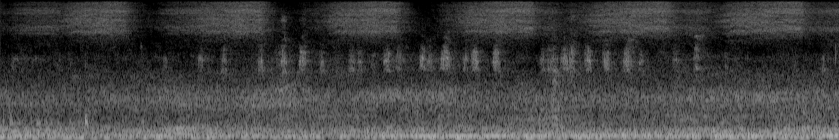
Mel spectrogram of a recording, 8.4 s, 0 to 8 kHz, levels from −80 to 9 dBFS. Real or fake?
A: real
